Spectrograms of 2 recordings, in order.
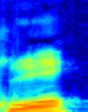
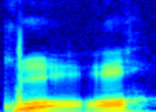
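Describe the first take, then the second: First: It is said with the first tone. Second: It is said with the third tone. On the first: It means a pot or boiler. "पहले टोन के साथ" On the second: It means fruit. "with the third tone"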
